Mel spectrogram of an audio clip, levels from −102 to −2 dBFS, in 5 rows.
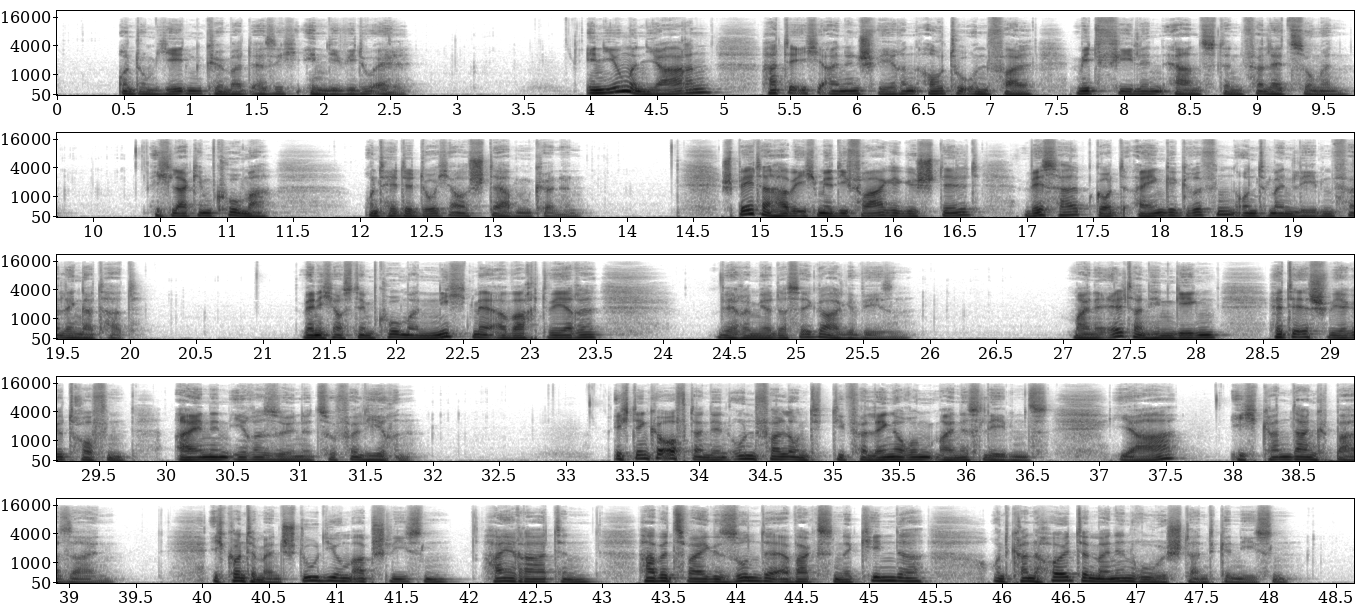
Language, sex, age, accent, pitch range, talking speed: German, male, 50-69, German, 90-125 Hz, 125 wpm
